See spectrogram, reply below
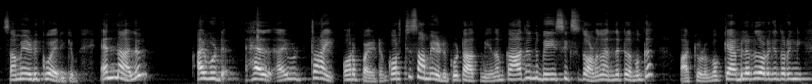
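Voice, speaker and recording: With a fairly high pitch and a darkish tone, a woman from Kerala teaches a live online English vocabulary class. She laughs often as she answers students, reads their chat out loud, and slips English words into her explanations.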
